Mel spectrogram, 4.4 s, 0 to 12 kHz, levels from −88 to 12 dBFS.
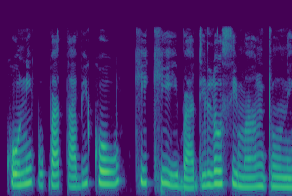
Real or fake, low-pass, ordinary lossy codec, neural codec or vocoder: real; 7.2 kHz; none; none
